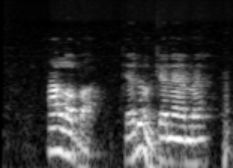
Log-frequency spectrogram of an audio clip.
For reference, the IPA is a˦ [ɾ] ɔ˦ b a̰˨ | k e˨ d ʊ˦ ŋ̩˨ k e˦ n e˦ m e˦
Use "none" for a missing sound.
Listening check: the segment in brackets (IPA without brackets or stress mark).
l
